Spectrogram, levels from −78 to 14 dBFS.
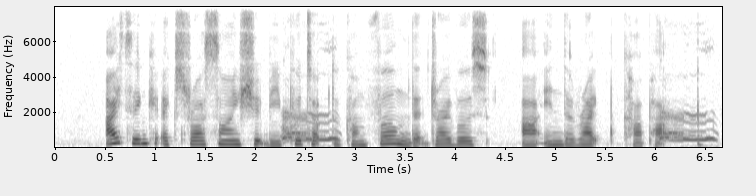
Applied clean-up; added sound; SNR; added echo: none; Dog; 5 dB; none.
